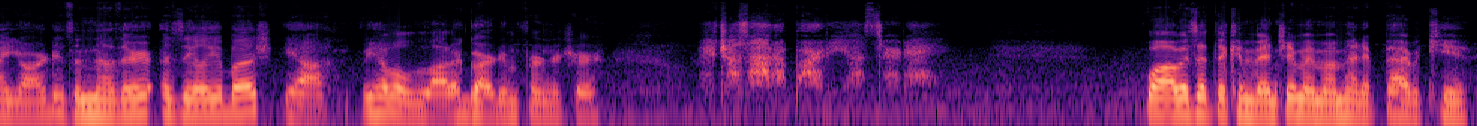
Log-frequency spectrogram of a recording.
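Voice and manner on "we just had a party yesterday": soft unvoiced whisper. Real, not acted. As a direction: whisper it quietly. Whispered aside.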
